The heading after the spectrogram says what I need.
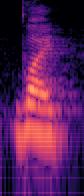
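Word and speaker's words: white: है देना ठीक है डब्लू एच आई टी ई वाइट डब्लू को लिखे ठीक है डब्लू को व लिखे और देखिए एच यहां पर साइलेंट है आई है तो ई हो गया टी को ट लिख दिए और अक्सर आप देखते हो कि हर स्पेलिंग्स के लास्ट में ई होता है जैसे हम पढ़ते हैं लिखते हैं लेकिन पढ़ते नहीं है तो हो गया वाइट वाइट का मतलब हो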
